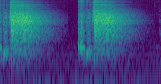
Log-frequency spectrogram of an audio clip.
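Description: Two sharp cracks of stagecoach whips snap out about a second apart, each a loud close burst that trails off quickly, with no voices around them.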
